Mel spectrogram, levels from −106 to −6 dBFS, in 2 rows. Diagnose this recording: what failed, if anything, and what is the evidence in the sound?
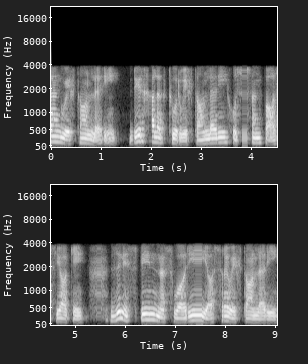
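The network stage failed: packets were lost, and the receiver filled each gap by repeating the last good packet, on a line whose narrow telephone band fits G.711 coding. Stutters occur at 1.98 to 2.02 s, between "رنګ ویښتان لري ډېر" and "تور ویښتان لري"; 3.84 to 3.92 s; 5.46 to 5.52 s, just before "ځینې سپین نسواري یا"; and 7.42 to 7.54 s, between "ځینې سپین نسواري" and "یا سره". These gaps run 40, 80, 60 and 120 ms, which fits 20 ms packets. The longer runs buzz at 50 Hz. That robotic buzz separates this fault from plain dropouts, which fall silent.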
